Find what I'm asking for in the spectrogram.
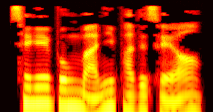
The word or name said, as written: saehae bok mani badeuseyo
